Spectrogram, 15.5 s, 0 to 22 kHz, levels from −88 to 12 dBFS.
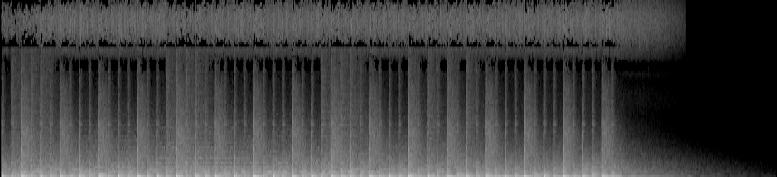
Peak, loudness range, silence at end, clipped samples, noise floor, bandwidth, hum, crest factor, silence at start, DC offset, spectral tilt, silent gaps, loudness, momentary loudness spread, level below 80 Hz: -2 dBFS; 4 LU; 2.3 s; under 0.1%; -74 dBFS; over 20 kHz; none; 18 dB; 0 s; under 0.1%; -6.5 dB/octave; none; -21 LUFS; 2 LU; -24 dBFS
